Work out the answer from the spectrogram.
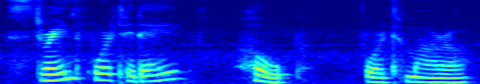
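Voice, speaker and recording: A woman reading as an earnest, hopeful narrator of a sentimental charity advert, deliberate, with a husky, breathy voice. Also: fairly low pitch, lively intonation, mellow, heavily acted. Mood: urgent, hopeful. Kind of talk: scripted ad read, sentimental.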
